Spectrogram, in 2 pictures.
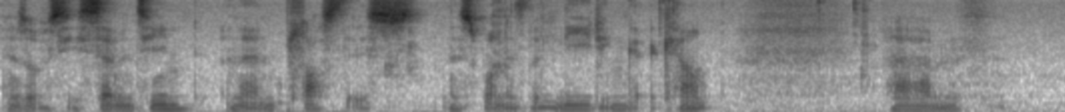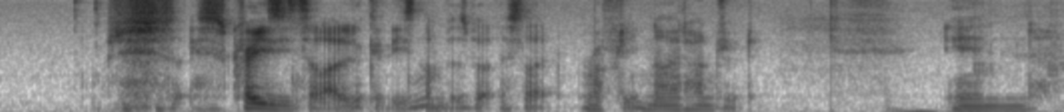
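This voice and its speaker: A man's medium-pitched voice with vocal fry, at a moderate pace, broken by long, frequent pauses. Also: ordinary pitch variation. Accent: British. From UK. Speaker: trading vlogger. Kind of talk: casual screen-share vlog. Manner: hesitant, many fillers.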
